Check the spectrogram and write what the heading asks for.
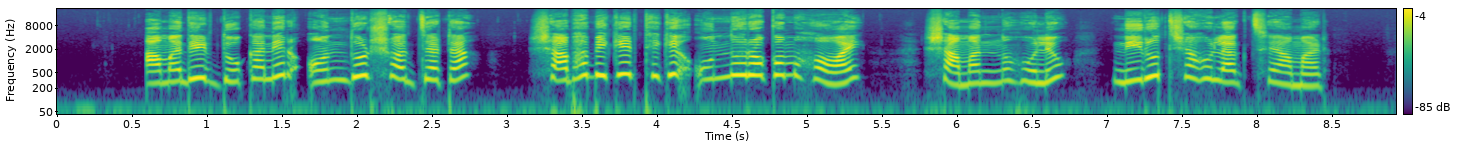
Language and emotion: Bengali, sad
